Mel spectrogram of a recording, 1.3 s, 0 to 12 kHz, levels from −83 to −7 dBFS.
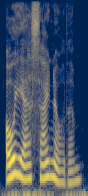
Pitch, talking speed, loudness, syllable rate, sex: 205 Hz, 225 wpm, -17 LUFS, 4.6 syllables/s, female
